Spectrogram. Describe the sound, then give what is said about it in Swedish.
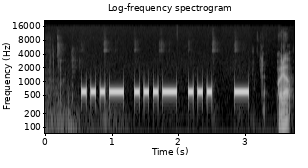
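A steady single-pitch tone from a radio used as an oscillator keys on and off in short dits and longer dahs, sending several groups of Morse code with a small error at the end, clear, followed by a brief burst of noise at the end. “Jag tänkte att jag använder radion som oscillator i det här fallet för att eh, demonstrera morsekod.”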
